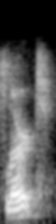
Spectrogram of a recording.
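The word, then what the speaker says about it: FLERT: level Earth realm with topology but it's it's pronounced flirt flirt nice well I'm a Flirt that's for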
